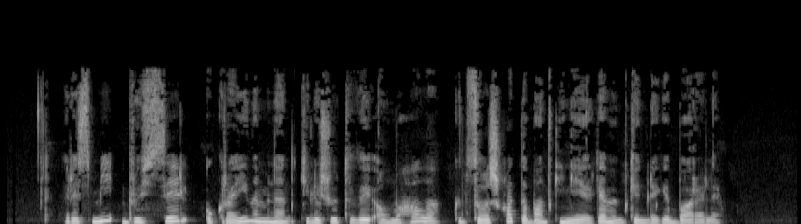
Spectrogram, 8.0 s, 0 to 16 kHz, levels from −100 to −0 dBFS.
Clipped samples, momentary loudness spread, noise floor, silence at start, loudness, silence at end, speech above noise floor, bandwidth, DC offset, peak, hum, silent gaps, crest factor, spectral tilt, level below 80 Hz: under 0.1%; 8 LU; -77 dBFS; 0.4 s; -28 LUFS; 0.8 s; 50 dB; 11.5 kHz; under 0.1%; -12 dBFS; none; none; 16 dB; -5.5 dB/octave; -78 dBFS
